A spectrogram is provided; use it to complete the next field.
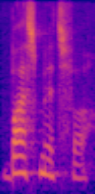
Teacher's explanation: And that would be saying the Tav with no dagesh as a s.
